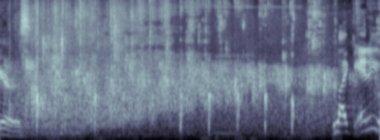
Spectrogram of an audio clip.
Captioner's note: audience applauds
